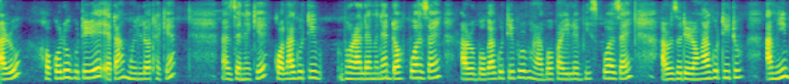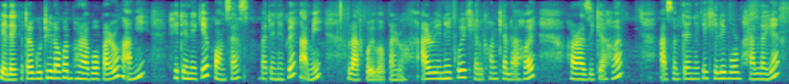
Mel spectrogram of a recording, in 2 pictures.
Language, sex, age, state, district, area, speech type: Assamese, female, 45-60, Assam, Charaideo, urban, spontaneous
